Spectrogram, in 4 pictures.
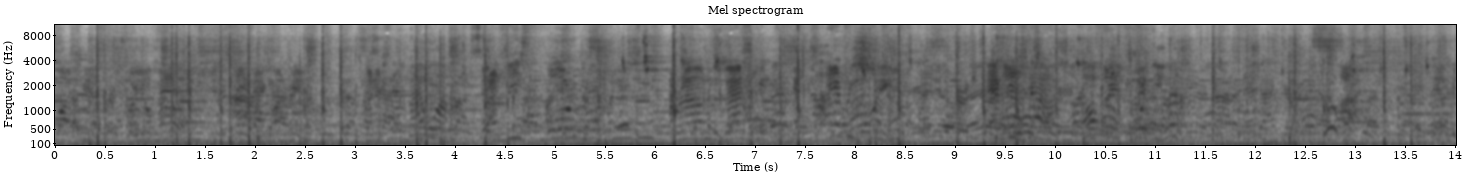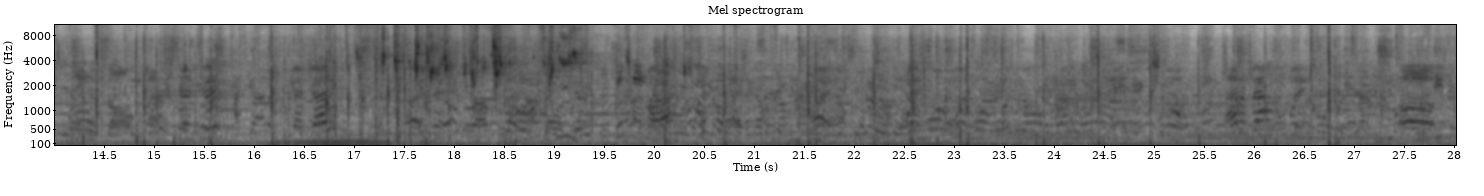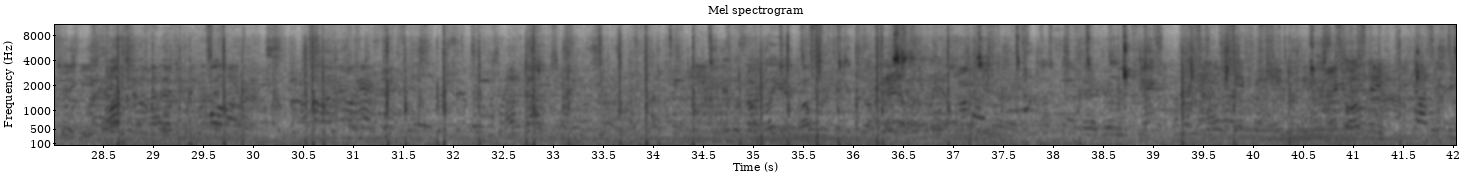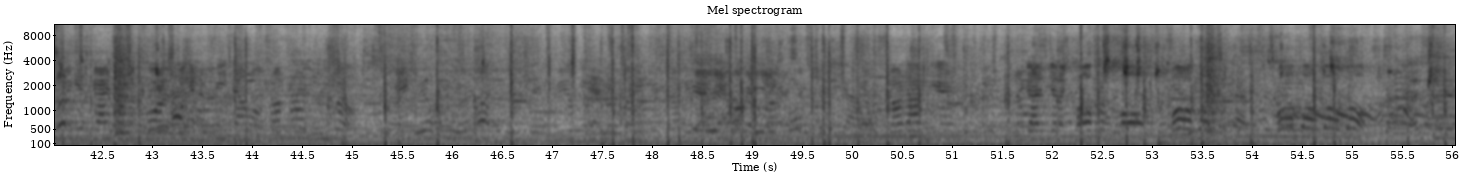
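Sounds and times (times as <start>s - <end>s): basketballs bouncing on hard court: 13.3s - 19.2s, 30.5s - 38.3s, 46.6s - 46.8s, 47.4s - 50.8s, 52.4s - 54.9s.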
